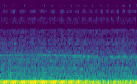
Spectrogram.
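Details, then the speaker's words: Drift car idling after winter sitting, ignition coils unplugged one at a time to check: uneven lumpy pulse about four times a second as one cylinder drops out; water and rust found on a coil, suspected breakdown cause. "so I'm just checking through all these and you can hear the noise in the engine when you plug them out"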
